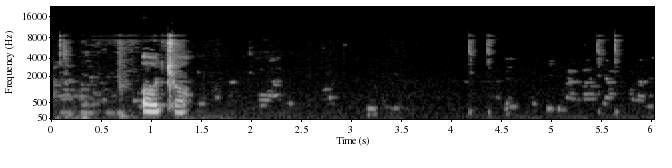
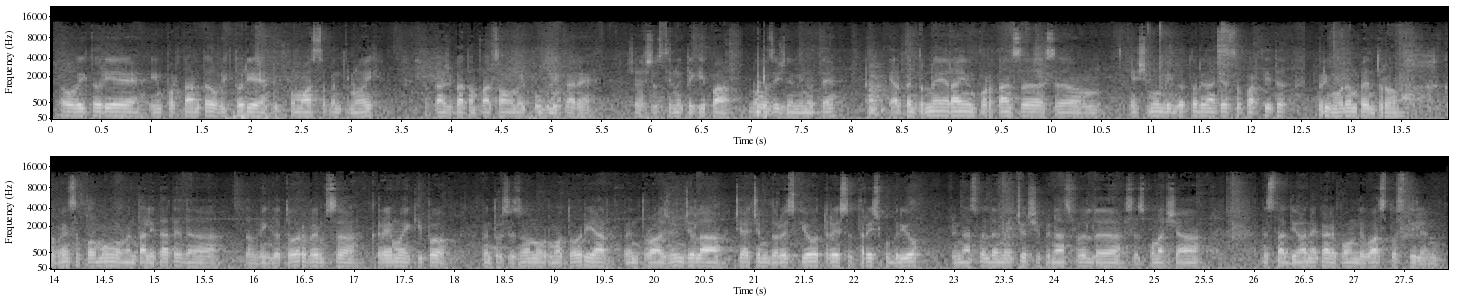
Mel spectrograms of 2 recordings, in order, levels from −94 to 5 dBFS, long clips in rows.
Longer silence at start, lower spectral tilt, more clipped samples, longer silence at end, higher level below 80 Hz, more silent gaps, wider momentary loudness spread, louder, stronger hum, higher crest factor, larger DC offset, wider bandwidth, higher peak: about the same, 0.1 s vs 0 s; second, -2 dB/octave vs -6 dB/octave; neither; first, 1.85 s vs 0 s; second, -58 dBFS vs -38 dBFS; neither; first, 29 LU vs 8 LU; about the same, -19 LUFS vs -20 LUFS; neither; first, 26 dB vs 18 dB; neither; second, 9.6 kHz vs 13.5 kHz; about the same, -2 dBFS vs -2 dBFS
